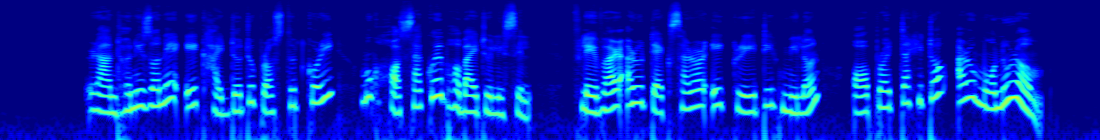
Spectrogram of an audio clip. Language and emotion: Assamese, surprised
